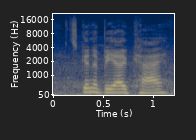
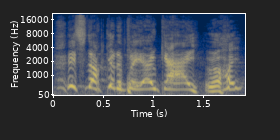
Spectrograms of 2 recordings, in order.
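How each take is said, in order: First: Softly reassuring, a little quieter. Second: Loud, high shout of doom. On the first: Parent reassuring their distressed daughter, soft and calm. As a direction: tell your child gently it will be fine. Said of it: "We reassure her all the time". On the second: Speaker showing parents what not to say, loud shout. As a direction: blurt the bad news out at full volume. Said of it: "sorry if I shouted". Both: Shown as a demonstration.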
